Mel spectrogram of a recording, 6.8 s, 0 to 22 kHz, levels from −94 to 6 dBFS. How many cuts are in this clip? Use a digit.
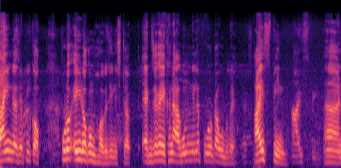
1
